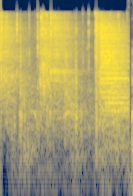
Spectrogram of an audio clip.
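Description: A gel blaster pistol fired in a rapid run of sharp shots and clicks while the shooter moves through an indoor course. A louder rush of noise comes just before the end.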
